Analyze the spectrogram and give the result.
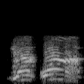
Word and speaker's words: Yahweh: English, Lord God, the Medicom, YHWH, pronounce it, Yahweh.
